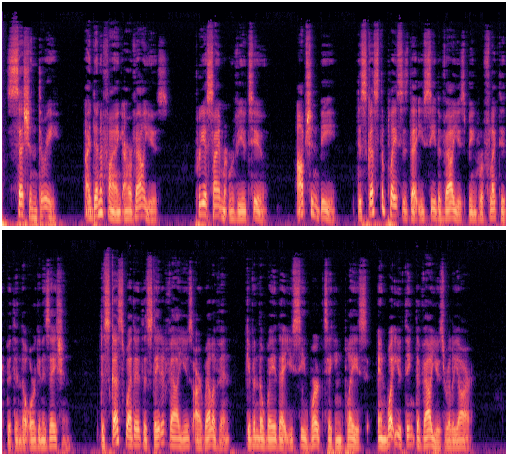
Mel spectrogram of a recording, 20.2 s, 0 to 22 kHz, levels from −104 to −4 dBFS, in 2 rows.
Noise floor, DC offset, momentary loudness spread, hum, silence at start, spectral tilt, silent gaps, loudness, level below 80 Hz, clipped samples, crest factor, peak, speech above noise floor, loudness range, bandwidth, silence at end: -68 dBFS; under 0.1%; 9 LU; none; 0 s; -5 dB/octave; none; -24 LUFS; -46 dBFS; under 0.1%; 20 dB; -4 dBFS; 44 dB; 2 LU; 15.5 kHz; 0.7 s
